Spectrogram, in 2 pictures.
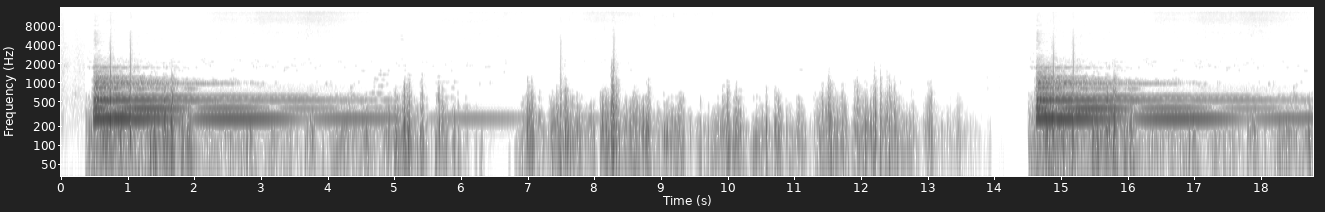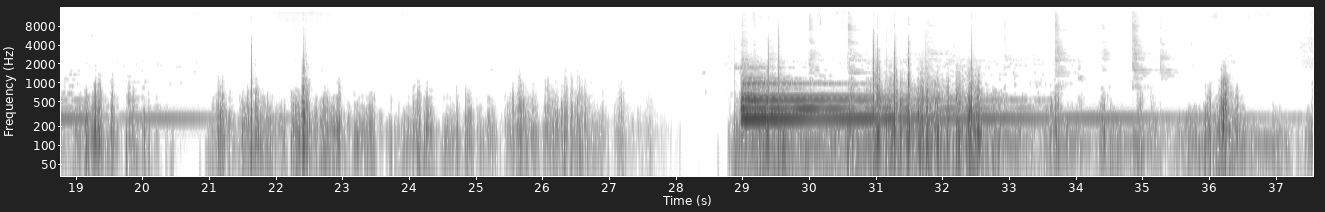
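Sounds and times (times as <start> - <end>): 
deep temple bell struck at night: 0.4 - 7.2, 14.6 - 21.0, 28.9 - 37.5.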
